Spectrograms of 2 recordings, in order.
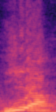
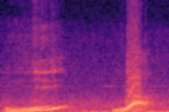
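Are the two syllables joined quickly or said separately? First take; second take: joined; separate. First: The two syllables are run together quickly. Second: The two syllables are said slowly and separately. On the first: "দ্রুত" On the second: "একসাথে কি হবে?"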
